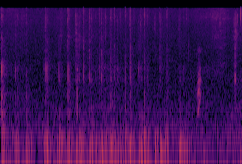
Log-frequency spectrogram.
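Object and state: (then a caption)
Hardcover card album binder. Fingertips and nails of both hands tap the printed hard cover of a closed Pokémon card album lying flat on cloth. The result is a quick, irregular patter of soft, low, dull thuds, with occasional light clicks from the nails, each dying away almost at once.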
